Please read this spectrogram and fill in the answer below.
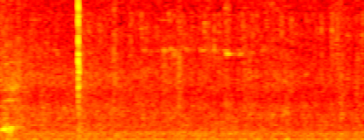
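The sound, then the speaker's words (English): Engine rumble of an old car in poor condition out on a road, a low, steady drone with road noise and no clear voices. “Man, it's an old ass car, man. It ain't looking too good and all that, man. But what's going on? I'm slowing down, man.”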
